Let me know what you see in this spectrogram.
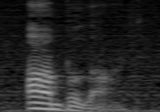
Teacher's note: The second to last syllable of ambulat has a short vowel followed by one syllable, so the stress moves back to the third to last syllable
